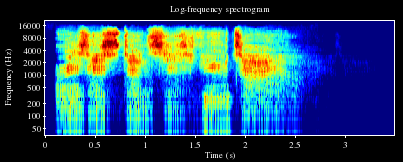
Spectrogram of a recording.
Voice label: "Resistance Is Futile" Spoken, The words 'Resistance Is Futile' spoken in alien voice.; Aliens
